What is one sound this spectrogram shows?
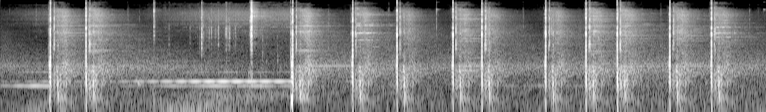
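Pistol shots ring out one after another outdoors, each echoing briefly.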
